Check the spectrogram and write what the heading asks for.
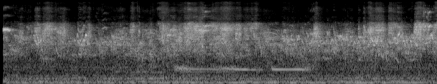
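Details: Budgerigars, Australian parrots, chirping and singing: a dense, continuous high-pitched warble of rapid twitters and squeaks, with a faint steady tonal hum lower down around the middle.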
